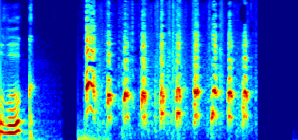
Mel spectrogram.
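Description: A hen clucks quickly over and over.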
